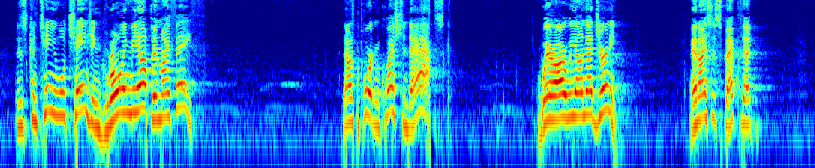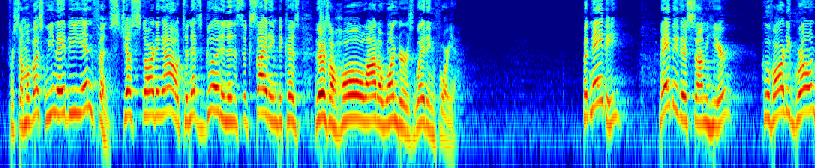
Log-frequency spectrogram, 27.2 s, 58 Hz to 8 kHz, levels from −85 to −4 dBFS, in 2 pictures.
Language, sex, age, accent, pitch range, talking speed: English, male, 50-69, American, 190-275 Hz, 135 wpm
